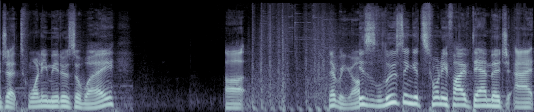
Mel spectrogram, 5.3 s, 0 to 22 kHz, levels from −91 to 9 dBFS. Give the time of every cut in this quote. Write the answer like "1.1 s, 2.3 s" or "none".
none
